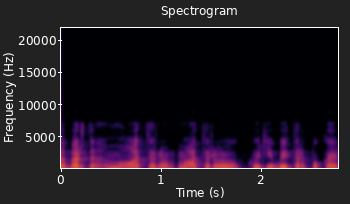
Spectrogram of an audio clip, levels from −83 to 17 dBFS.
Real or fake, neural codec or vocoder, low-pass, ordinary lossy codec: real; none; 7.2 kHz; Opus, 32 kbps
